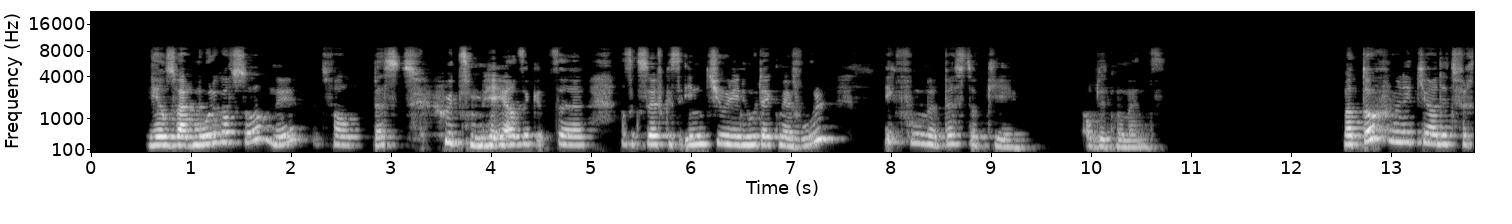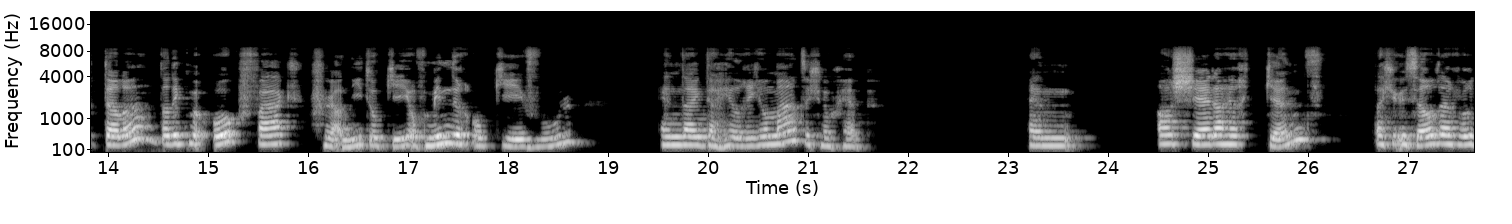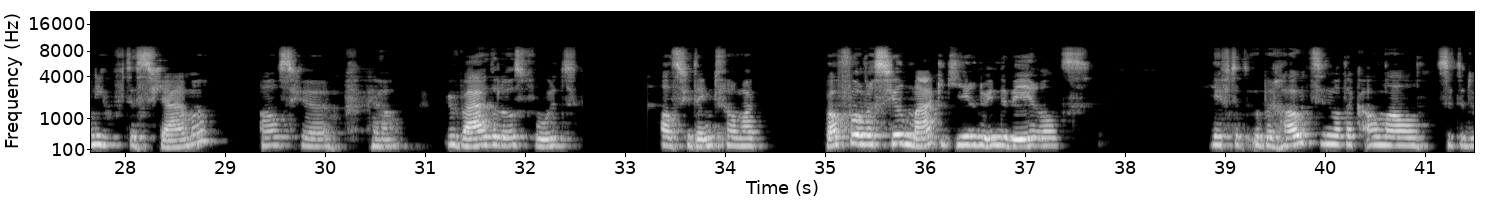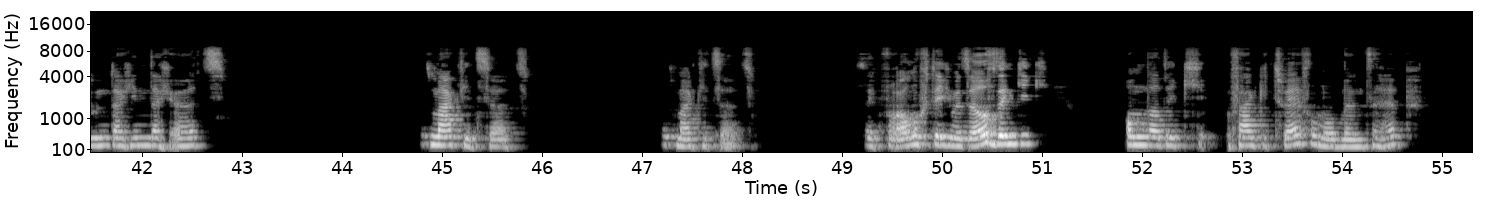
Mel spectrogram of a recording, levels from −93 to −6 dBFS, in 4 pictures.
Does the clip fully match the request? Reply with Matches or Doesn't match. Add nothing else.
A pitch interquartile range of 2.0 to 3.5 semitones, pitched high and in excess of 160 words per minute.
Doesn't match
